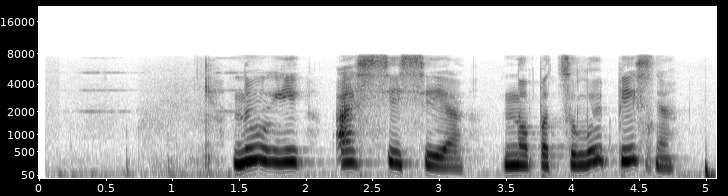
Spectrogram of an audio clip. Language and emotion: Russian, positive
